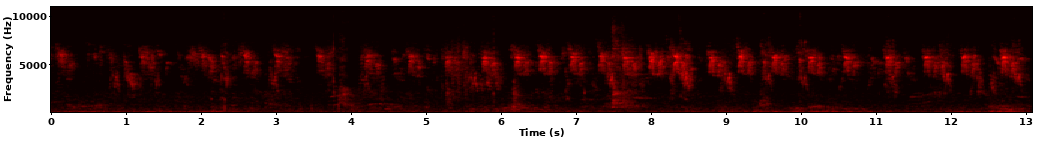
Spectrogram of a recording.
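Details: House sparrows chirping: bright, high, short chirps tumbling out about twice a second, several birds overlapping, over a faint low hum.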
